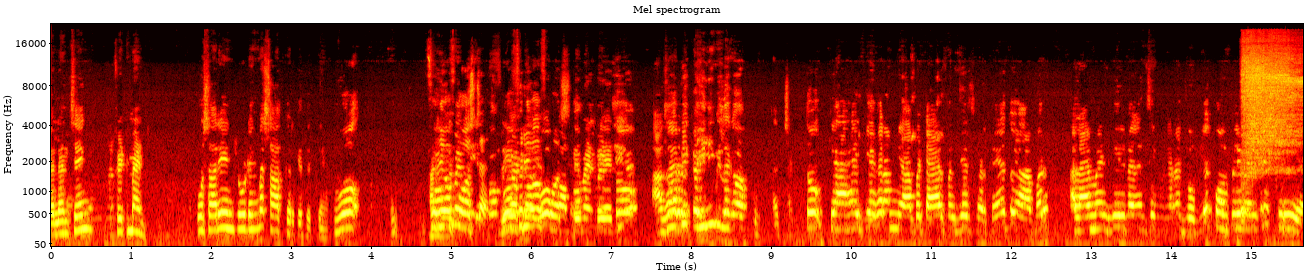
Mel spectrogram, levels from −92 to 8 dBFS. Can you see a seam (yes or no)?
no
